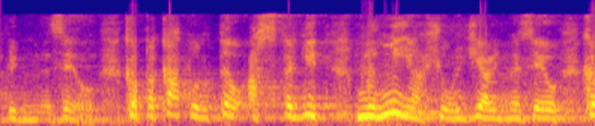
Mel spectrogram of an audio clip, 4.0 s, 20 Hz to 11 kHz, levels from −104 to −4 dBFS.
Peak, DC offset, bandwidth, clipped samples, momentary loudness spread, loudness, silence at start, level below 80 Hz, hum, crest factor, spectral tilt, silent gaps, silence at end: 0 dBFS; under 0.1%; 8 kHz; 0.5%; 13 LU; -13 LUFS; 0 s; -46 dBFS; none; 12 dB; -7 dB/octave; none; 0 s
